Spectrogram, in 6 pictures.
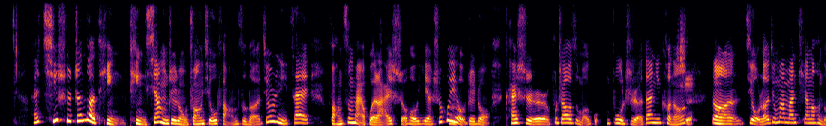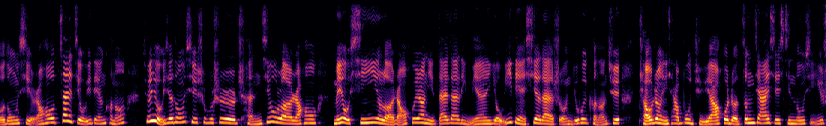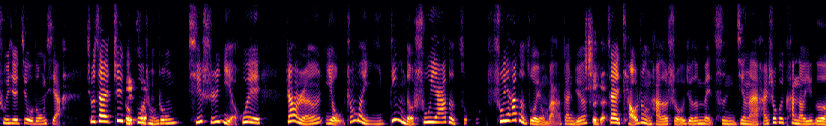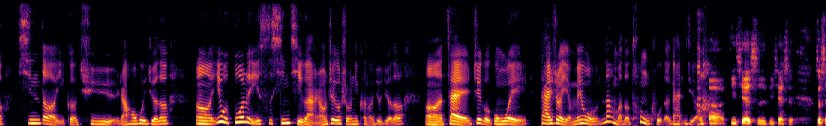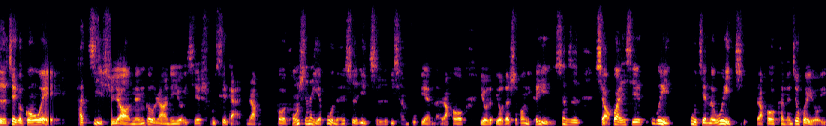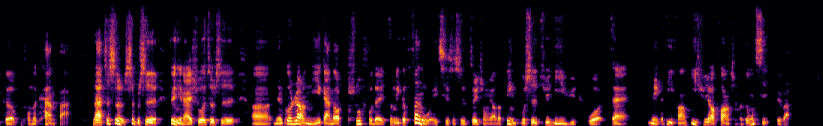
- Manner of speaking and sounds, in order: laughing while speaking: "感觉了"; laugh
- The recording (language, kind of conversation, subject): Chinese, podcast, 你会如何布置你的工作角落，让自己更有干劲？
